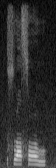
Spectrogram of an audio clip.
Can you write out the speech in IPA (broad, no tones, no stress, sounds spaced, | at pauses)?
s u j sˤ u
